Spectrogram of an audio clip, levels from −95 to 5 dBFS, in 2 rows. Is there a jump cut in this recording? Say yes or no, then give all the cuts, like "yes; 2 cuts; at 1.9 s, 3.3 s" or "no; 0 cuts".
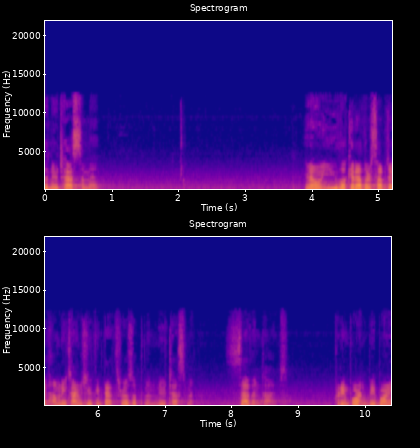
yes; 1 cut; at 5.2 s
